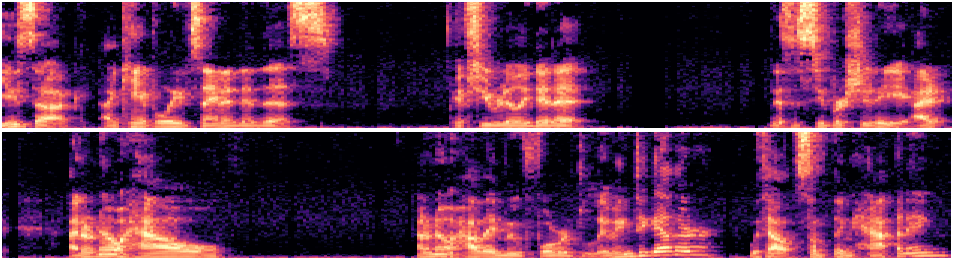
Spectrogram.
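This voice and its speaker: A man with an American accent speaks at a moderate pace in a fairly low pitch, with vocal fry, ordinary pitch variation, and long, frequent pauses. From United States. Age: 30s. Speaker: podcast co-host. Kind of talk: casual chat.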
